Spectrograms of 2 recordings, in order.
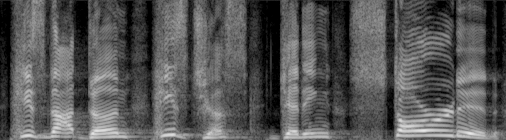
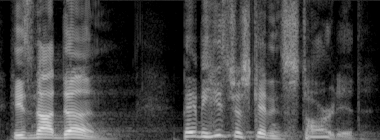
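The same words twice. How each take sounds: First: Slow, stretched preaching delivery; deliberate, weighty repeat; drawn-out emphasis. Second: Said in the usual way. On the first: Real, not acted. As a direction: stretch each word of the promise.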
